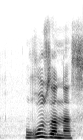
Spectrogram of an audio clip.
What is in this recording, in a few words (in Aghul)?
"гъузанас", Aghul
